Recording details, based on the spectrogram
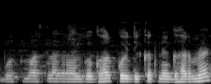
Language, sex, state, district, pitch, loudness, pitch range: Hindi, male, Jharkhand, Garhwa, 135 Hz, -18 LUFS, 130-140 Hz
